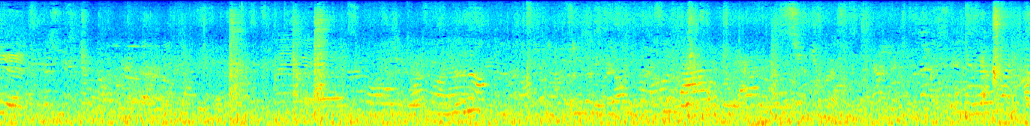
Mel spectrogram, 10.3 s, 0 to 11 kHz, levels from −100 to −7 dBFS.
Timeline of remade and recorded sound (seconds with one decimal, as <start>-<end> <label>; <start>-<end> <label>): 0.0-10.3 recorded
